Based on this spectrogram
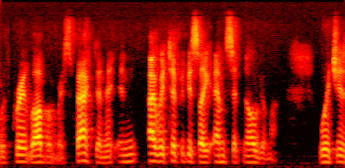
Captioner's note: speaking in Mi'kmaq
